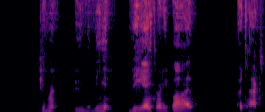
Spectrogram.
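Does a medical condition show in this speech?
Yes: speech impediment.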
